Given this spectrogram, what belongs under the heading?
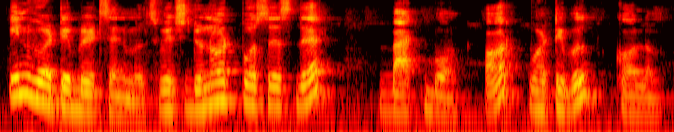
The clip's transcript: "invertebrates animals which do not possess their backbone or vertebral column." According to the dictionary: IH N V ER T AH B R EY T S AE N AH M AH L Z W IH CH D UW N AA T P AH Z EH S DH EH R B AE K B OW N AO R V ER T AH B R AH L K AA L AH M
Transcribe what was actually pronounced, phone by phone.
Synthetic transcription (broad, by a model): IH N V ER T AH B R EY T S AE N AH M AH L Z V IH CH D UW N AA T P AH S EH S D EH R B AE K B OW N AO R V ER T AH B AH L K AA L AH M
